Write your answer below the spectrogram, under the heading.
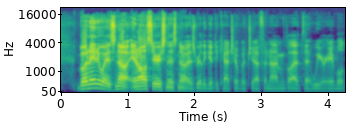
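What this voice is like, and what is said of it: Usual voice. Nothing is said of it.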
